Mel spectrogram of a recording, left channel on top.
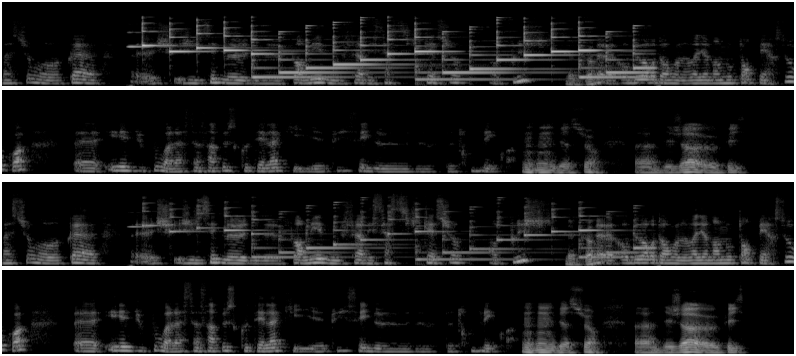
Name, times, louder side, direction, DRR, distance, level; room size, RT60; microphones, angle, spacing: voice 1, 0.0-4.6 4.9-5.5 5.9-12.2 12.5-13.0, right 3 dB, 50° right, 0.8 m, -39 dB
sound 1, 1.3-6.6, left 10 dB, 85° left, 0.4 m, -29 dB
voice 2, 5.6-6.0 13.1-15.3, right 4 dB, 75° right, 0.5 m, -37 dB
3.2 x 3.0 x 2.5 m
head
